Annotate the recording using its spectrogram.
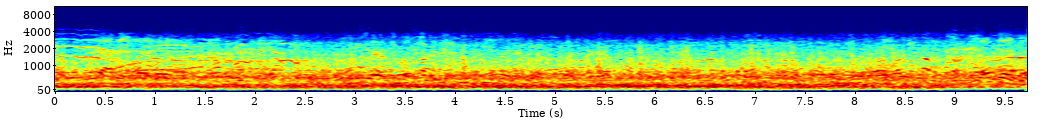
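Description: A crowd of young riders chatters and calls out excitedly.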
